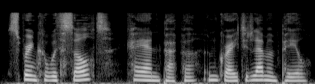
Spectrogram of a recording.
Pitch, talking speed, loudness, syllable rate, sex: 190 Hz, 170 wpm, -18 LUFS, 4.9 syllables/s, female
